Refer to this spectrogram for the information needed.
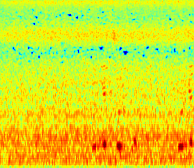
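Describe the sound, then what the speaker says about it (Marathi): A stream flows past in a rural village setting, heard as a steady, broadband rushing and gurgling of water, continuous and moderately loud throughout, with faint higher chirps or calls over it. "इकडून एक नदी टाईप ओढा वाहत येतोय"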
